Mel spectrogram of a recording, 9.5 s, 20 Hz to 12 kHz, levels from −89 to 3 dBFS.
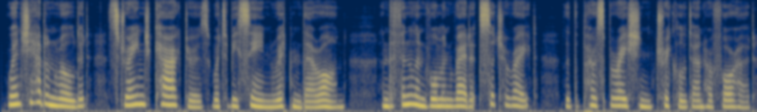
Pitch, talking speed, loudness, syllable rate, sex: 210 Hz, 185 wpm, -19 LUFS, 5.4 syllables/s, female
